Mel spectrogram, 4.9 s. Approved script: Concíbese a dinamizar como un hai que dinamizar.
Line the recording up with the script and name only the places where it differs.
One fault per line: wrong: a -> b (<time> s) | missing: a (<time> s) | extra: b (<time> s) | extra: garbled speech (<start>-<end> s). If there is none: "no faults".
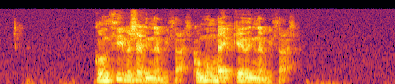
no faults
